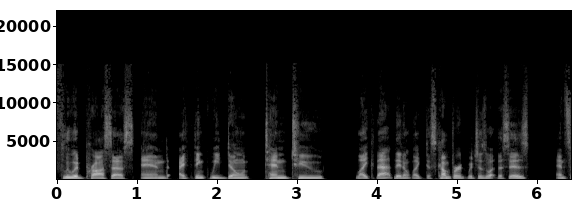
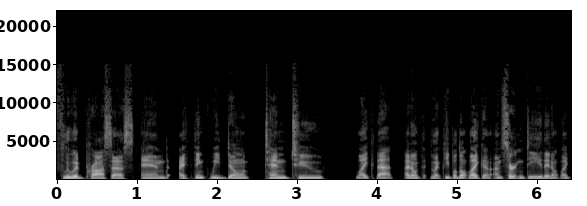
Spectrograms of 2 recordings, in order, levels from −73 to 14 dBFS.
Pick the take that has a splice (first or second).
first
